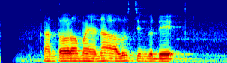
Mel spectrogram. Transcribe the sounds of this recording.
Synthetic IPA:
kant̪ɔɾamajanaːlʊsd͡ʒɨŋɡədɛʔ

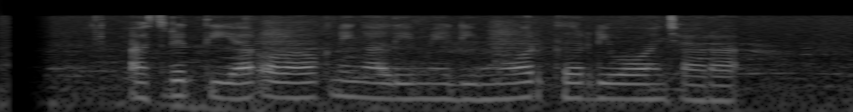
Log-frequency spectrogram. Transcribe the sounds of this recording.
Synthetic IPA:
ʔasɾit̪ːiaɾʔɔlɔɦɔk̚niŋalimɛdimɔrkɨrdiwawaɲt͡ʃaɾa

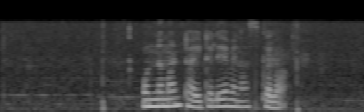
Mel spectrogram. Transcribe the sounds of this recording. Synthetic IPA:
onːəmɐɳʈaiʈəlejəʋenɐskəla̰ː

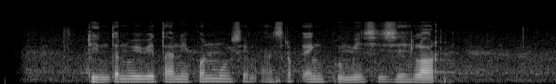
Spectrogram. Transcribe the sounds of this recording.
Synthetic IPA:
d̪̥i̤nt̪ənwiwit̪anipʊnmusɪma̰sɾəp̚ʔɪŋb̥ṳmisisɪhlɔr

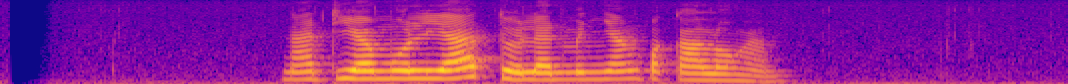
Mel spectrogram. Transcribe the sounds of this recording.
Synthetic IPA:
nad̥i̤amulijad̪̥o̤lanməɲaŋpəkalɔŋan

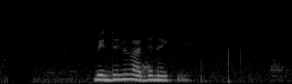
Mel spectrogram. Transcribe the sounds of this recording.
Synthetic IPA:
bind̪unuʋad̪ənaki

